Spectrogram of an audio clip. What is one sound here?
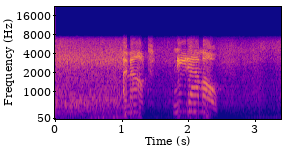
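A parachute snaps open with a flapping rustle.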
